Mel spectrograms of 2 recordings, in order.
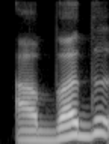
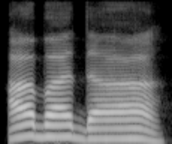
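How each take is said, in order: First: ابد cut short on the d, no final vowel; short mistaken reading of ابد; wrong stop. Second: ابدا ending on a long held "daa"; slow pausal ابدا, no n sound; correct stop. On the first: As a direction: say ابد ending abruptly on "bad". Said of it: "غلط ہو جائے گا". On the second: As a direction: chant ابدا slowly and stop on the vowel. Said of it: "اس طرح سے آپ نے رکنا ہے". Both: Shown as a demonstration.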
